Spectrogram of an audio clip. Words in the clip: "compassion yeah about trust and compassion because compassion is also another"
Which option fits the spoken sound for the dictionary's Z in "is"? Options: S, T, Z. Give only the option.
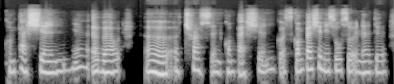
S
